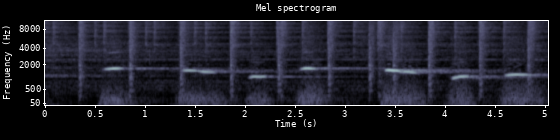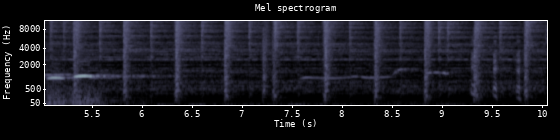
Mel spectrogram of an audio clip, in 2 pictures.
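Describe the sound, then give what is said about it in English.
Whistled notes from a person, clear mid-pitched tones that slide and wave in pitch across several short phrases, heard over a steady, fast clicking beat. “I thought I was gonna get a whistle duet.”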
